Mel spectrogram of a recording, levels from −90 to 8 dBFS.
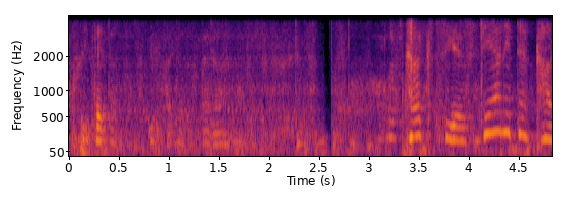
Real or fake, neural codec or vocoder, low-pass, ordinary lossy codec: fake; codec, 24 kHz, 0.9 kbps, WavTokenizer, small release; 3.6 kHz; none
